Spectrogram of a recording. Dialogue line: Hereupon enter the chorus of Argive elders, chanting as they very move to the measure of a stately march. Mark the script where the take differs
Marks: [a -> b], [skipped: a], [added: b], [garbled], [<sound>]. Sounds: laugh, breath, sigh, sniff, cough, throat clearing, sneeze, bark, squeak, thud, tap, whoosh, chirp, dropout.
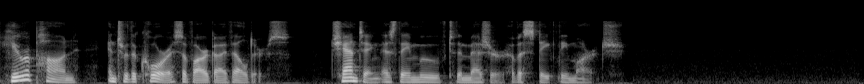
Hereupon enter the chorus of Argive elders, chanting as they [skipped: very] move to the measure of a stately march.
